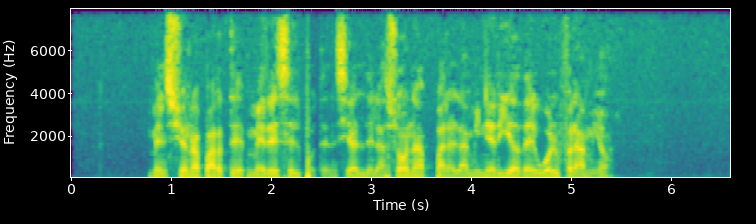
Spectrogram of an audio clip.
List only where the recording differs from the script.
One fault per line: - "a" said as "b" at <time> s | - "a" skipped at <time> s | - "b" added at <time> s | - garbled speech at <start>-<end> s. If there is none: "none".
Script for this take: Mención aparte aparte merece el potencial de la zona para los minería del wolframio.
- "aparte" skipped at 1.7 s
- "los" said as "la" at 3.8 s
